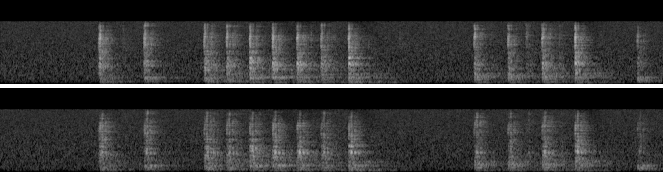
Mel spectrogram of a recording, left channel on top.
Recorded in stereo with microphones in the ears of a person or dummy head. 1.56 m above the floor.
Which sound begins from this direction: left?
Typing on a keyboard, at 1.0 s.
